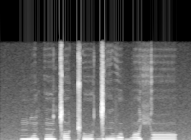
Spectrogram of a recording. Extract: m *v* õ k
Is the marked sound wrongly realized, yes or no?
yes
